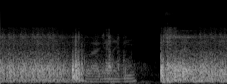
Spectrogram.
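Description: Automatic gunfire in the Free Fire mobile battle royale game, dense rapid shots filling the clip, broken by a brief near-silent gap before the firing resumes loudly, with a voice briefly talking over part of it.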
